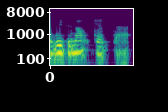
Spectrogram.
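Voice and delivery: normal talking voice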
